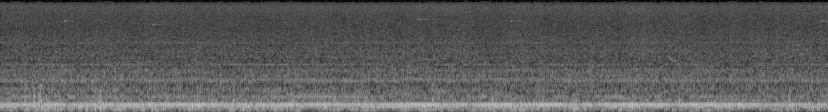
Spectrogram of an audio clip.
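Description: Engine running at a steady speed: a constant low hum with a rushing noise underneath.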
